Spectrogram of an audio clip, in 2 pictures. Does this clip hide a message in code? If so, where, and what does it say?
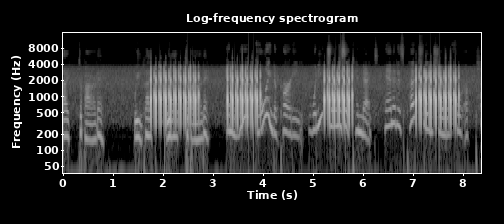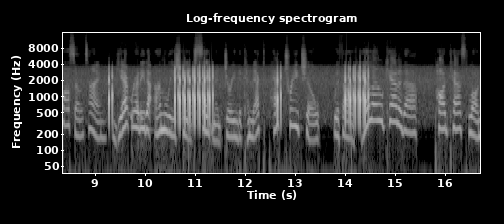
Yes: pulse dialling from 1.7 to 14.5 s, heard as clicks on a phone line, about 10 pulses a second, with speech in English. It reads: 0 7 6 9 1 8 1 5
